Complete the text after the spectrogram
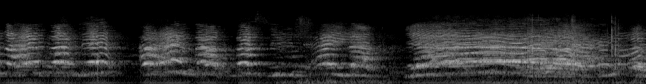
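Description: Children shout and laugh excitedly close by.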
